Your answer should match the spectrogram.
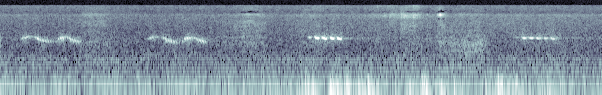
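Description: A bird calling faintly: two wavy, looping chirped phrases in the first two seconds, then two short trills later on, over a low rumble that comes and goes.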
